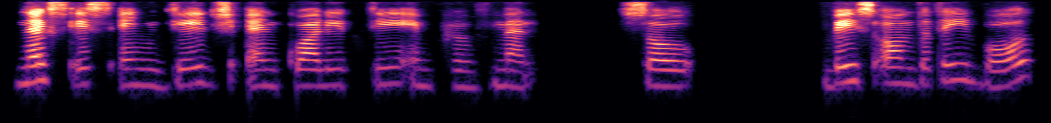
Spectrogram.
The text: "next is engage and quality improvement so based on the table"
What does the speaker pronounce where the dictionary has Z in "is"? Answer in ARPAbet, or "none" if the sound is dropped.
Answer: S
